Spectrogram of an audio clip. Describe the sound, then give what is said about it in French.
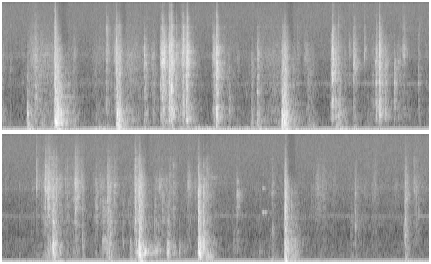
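Someone rummages through desk drawers looking for old photos: irregular bursts of wooden knocks, sliding scrapes and clatters, some sharp and loud, over a low steady hum, with no one speaking. “Enfin, il les trouve au fond du tiroir de son bureau, dans un vieux portefeuille en cuir noir.”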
